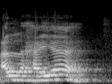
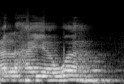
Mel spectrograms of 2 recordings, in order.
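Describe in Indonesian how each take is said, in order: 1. Kata itu berakhir dengan a panjang, tidak ada w. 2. Bunyi w terdengar sebelum akhir. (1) "Wawunya diganti dengan alif ya" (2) "tidak dibaca al-hayawah"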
